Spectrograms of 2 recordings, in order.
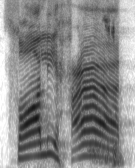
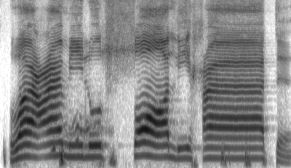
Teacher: ہاں حلق سے نکلے گا، اور صاد کو موٹا ادا کریں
